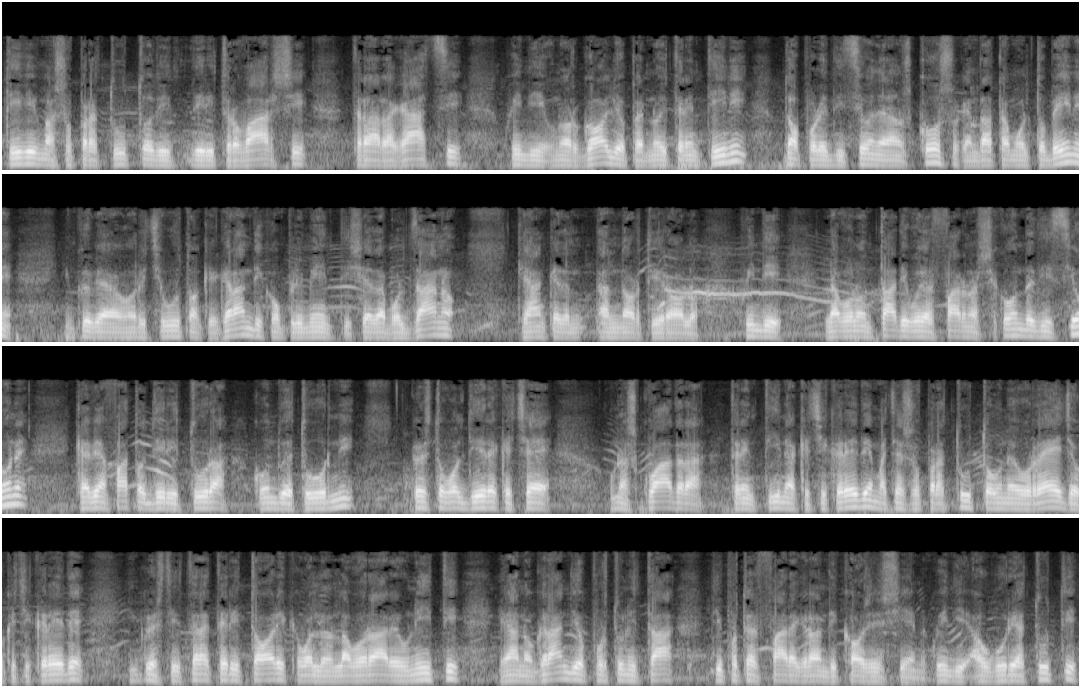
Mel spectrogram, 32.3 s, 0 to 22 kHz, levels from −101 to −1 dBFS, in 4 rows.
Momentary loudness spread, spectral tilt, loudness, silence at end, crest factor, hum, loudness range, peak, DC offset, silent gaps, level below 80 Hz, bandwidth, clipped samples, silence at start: 7 LU; -7 dB/octave; -17 LUFS; 0 s; 16 dB; none; 2 LU; 0 dBFS; under 0.1%; none; -44 dBFS; 11 kHz; under 0.1%; 0.05 s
